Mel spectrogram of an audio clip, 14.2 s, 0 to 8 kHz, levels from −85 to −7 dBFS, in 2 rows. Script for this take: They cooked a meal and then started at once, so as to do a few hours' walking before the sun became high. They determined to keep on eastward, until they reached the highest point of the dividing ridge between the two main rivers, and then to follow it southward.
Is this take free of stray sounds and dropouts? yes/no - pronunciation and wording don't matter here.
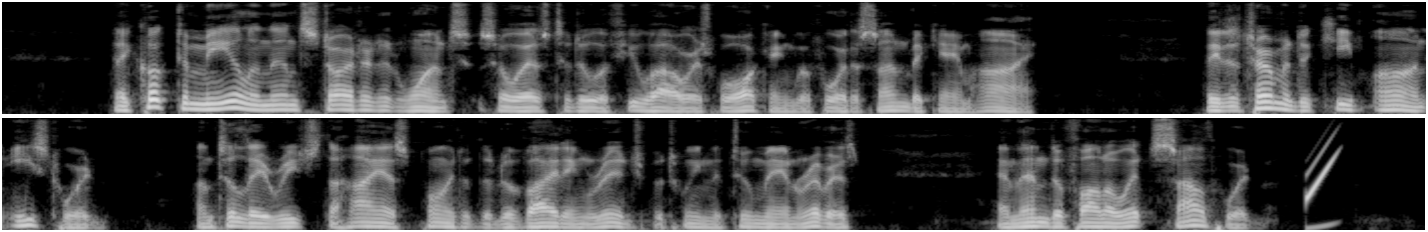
no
